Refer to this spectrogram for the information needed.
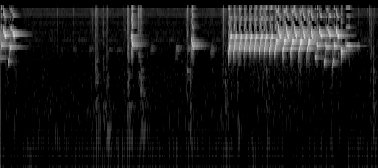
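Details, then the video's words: Singing goldfinch hybrid, a mule: a few separate sharp high chirps spaced apart, then a long rapid rattling trill of repeated notes shifting into twittering and closing on lower chips. "Goldfinch mule’s (hybrid) singing"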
